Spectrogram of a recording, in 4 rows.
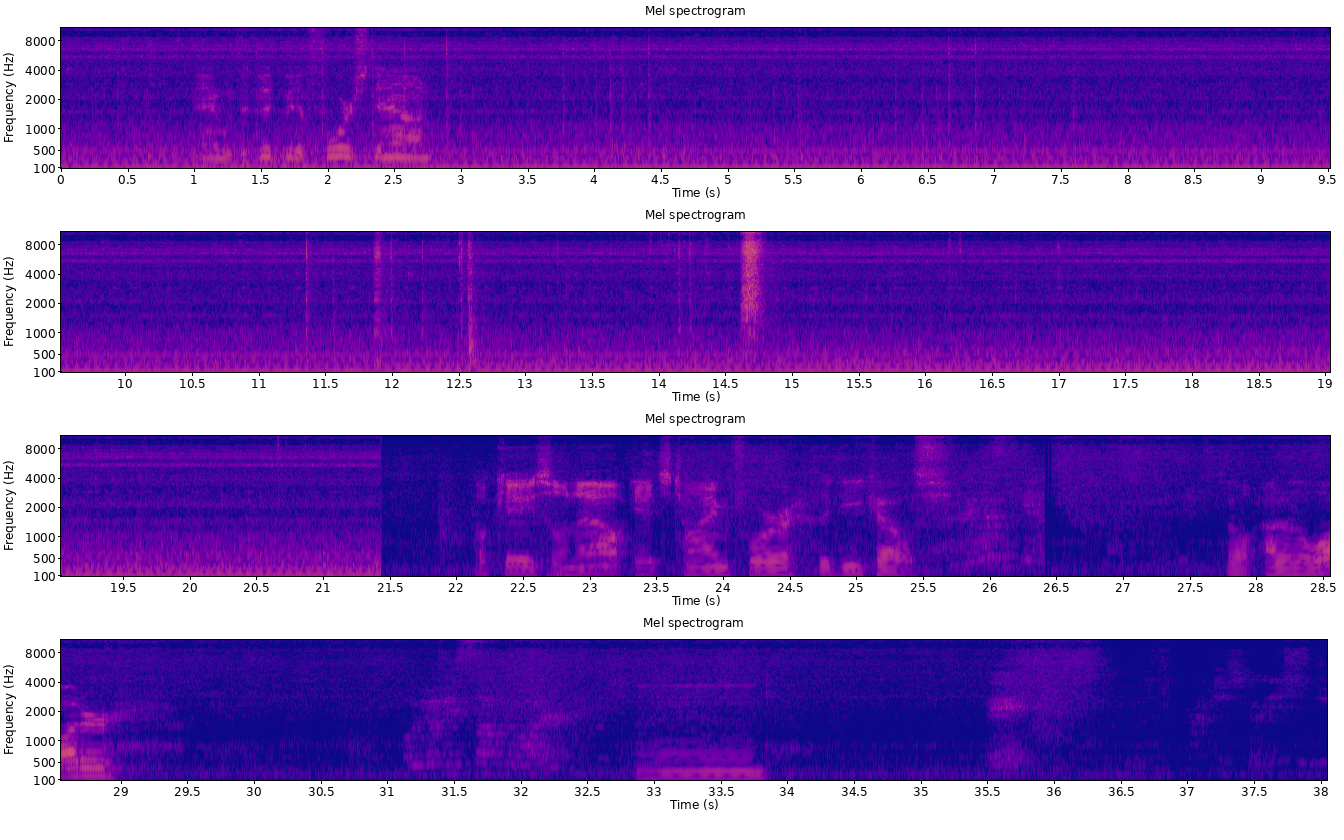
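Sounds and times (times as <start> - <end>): drill press motor humming: 0.0 - 21.5.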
